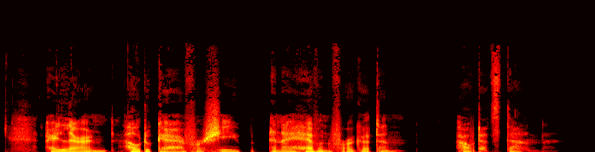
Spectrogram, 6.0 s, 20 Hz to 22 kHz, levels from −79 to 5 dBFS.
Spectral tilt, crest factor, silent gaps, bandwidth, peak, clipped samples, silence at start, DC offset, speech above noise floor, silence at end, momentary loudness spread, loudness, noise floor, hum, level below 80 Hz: -5 dB/octave; 22 dB; none; 16 kHz; -2 dBFS; under 0.1%; 0.1 s; under 0.1%; 50 dB; 0.65 s; 14 LU; -23 LUFS; -74 dBFS; none; -48 dBFS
